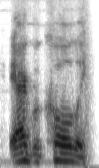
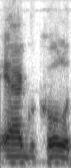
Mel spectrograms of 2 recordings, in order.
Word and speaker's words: Agricola: man Mike Agricola he pronounces it Agricola. the guy that owns it. But when you study Latin, agricola, that was the first thing you learned. Agricola, a Greek, that means farmer, right? A Mike Mike pronounces it the Americanized version.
